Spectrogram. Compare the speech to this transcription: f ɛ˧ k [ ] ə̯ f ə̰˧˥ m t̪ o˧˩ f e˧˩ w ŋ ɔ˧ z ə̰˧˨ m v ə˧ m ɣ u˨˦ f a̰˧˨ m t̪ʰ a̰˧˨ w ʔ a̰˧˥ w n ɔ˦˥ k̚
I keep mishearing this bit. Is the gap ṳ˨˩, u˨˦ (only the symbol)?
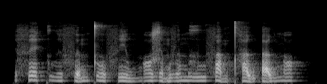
ṳ˨˩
